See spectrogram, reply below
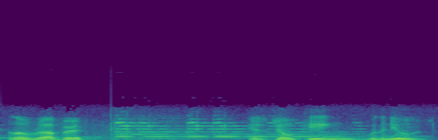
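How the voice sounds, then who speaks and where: A man's voice: medium pitch, expressive, takes it slowly. Whimsical 1930s American radio man, music behind. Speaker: morning radio announcer. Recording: dull 1939 radio aircheck, music behind.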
